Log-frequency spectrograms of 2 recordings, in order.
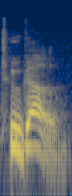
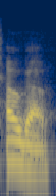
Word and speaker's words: Togo: Could you spell it for me?" T O G O. I was like, "Toggo." She's like, "Toggo."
